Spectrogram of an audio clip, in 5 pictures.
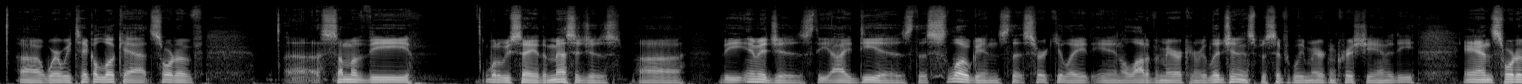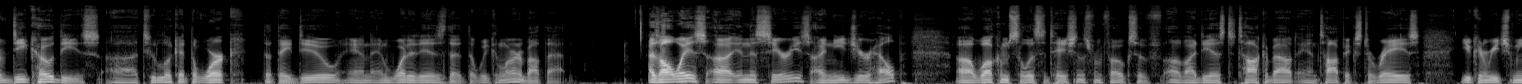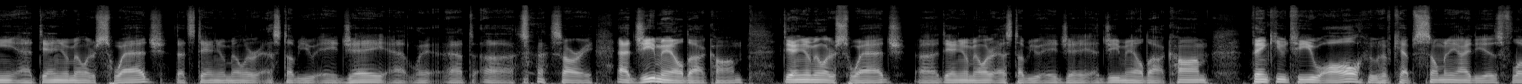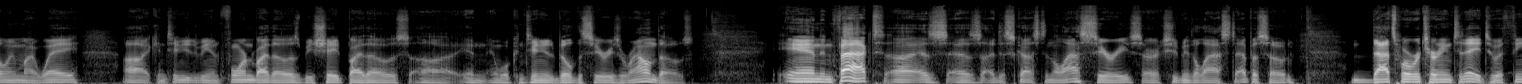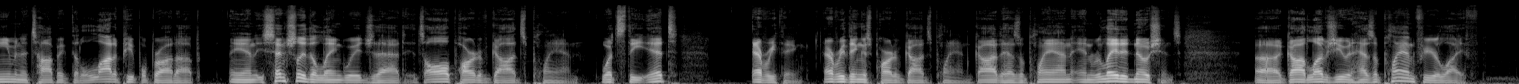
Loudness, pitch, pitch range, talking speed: -22 LUFS, 100 Hz, 90-105 Hz, 180 wpm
